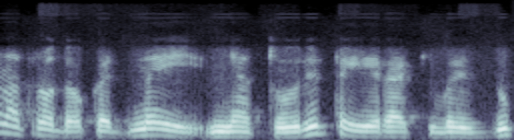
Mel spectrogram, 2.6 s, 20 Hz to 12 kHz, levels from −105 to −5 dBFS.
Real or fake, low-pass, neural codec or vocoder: real; 10.8 kHz; none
